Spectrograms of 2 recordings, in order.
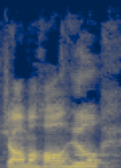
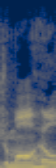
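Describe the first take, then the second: First: The h sound in the first name is pronounced. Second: The h sound in the first name is dropped. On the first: The speaker calls it wrong. "I keep pronouncing the H in there" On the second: The speaker calls it right. "he calls him Jamal Hill"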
